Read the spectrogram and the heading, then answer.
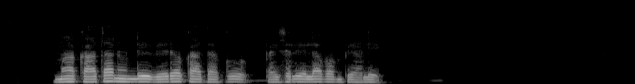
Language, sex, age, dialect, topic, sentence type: Telugu, male, 31-35, Telangana, banking, question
